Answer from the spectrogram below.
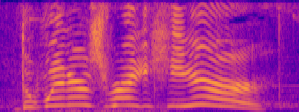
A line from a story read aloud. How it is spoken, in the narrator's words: The people standing next to Ivy's mom called out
